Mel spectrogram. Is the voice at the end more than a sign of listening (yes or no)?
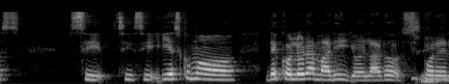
yes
